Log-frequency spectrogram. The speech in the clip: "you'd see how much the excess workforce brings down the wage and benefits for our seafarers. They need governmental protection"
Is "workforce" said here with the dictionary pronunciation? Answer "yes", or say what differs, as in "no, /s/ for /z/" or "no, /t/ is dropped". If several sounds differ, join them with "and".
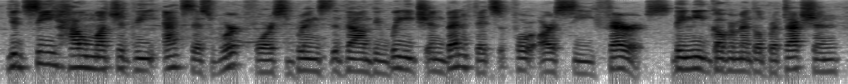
yes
